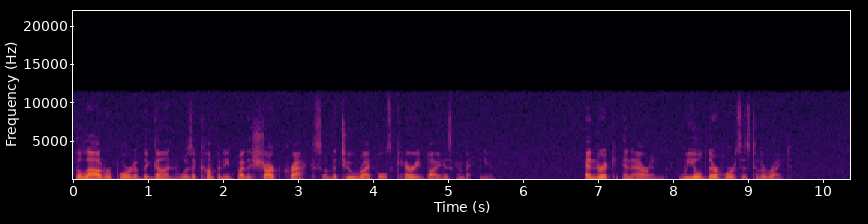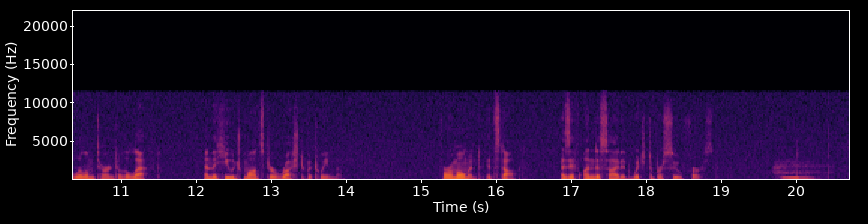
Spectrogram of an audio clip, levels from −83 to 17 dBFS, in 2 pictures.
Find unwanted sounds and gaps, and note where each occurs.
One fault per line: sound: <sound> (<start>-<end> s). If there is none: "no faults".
sound: dropout (5.3-5.4 s)
sound: sigh (19.7-20.5 s)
